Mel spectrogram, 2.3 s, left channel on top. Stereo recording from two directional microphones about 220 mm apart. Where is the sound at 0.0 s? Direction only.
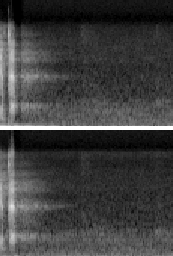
5° left (ahead or behind).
